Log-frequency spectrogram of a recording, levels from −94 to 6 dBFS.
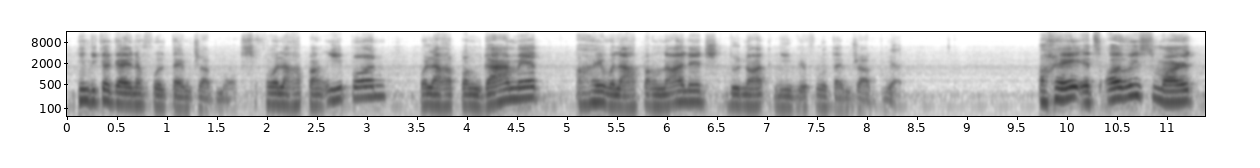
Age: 20-39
